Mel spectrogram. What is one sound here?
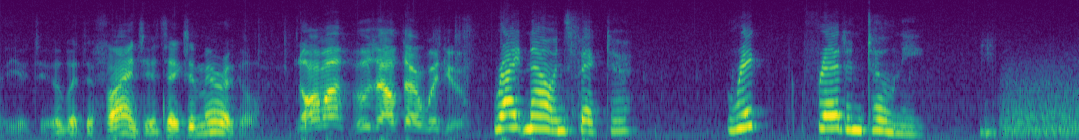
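A young woman speaks tensely.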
